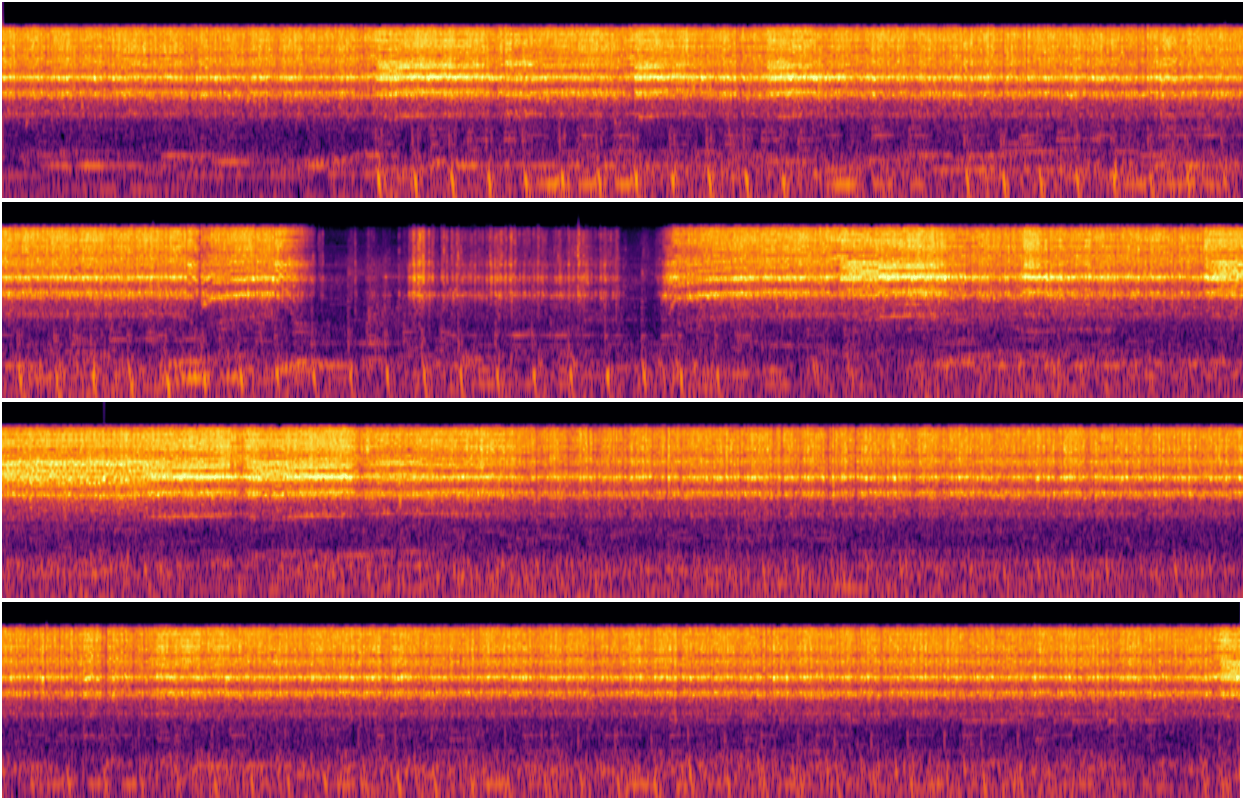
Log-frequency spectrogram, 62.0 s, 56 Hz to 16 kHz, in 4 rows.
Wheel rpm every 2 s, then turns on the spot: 160, 160, 160, 160, 160, 160, 160, 160, 160, 80, 10, 20, 140, 160, 160, 160, 160, 160, 160, 160, 160, 160, 160, 160, 160, 160, 160, 160, 160, 160, 160.
20-22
